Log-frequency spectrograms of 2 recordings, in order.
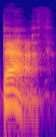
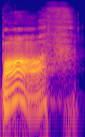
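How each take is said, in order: First: It is said in an American accent. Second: It is said in a British accent.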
